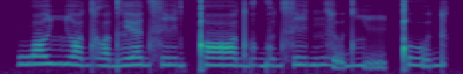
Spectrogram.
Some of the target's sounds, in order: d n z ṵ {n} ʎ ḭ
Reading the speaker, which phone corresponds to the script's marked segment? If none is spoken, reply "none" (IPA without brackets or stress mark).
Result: d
